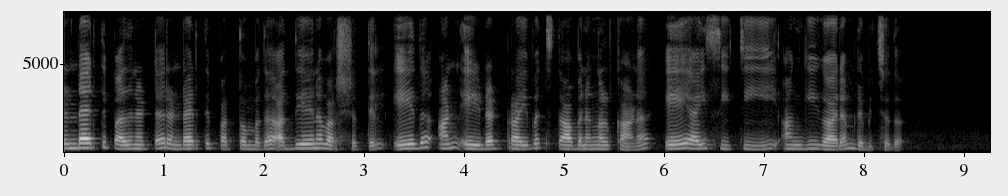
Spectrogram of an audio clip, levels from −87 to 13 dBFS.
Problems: none marked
